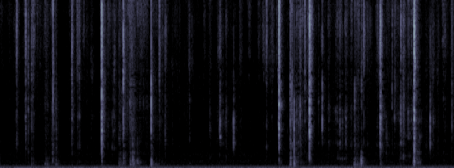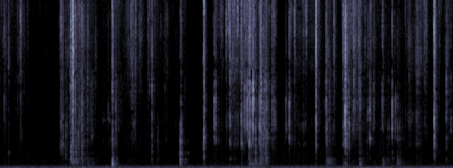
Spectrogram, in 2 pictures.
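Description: A utility-knife blade scrapes curled flakes off a solid pink bar of soap, partly shaved down and held in the hand, as the shavings pile up on a marble surface. Dry, crisp crackles and sharp bright ticks come in quick irregular bursts, with a denser scraping rush near the end, over a steady low hum.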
